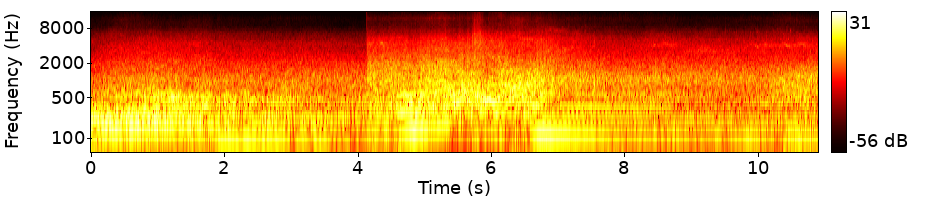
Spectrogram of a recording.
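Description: Car engines hum steadily as traffic drives along a street.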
